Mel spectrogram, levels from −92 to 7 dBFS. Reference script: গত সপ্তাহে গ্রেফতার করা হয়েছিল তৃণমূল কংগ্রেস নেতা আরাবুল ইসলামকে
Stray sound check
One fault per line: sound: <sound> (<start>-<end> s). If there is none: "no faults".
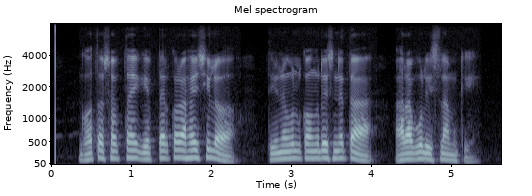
no faults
